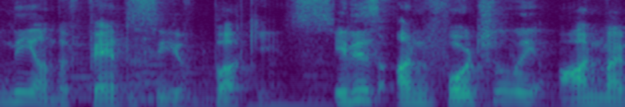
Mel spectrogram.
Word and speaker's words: Buc-ee's: This is a Bies, or if you'd like to pronounce it by its legal name, Busies.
